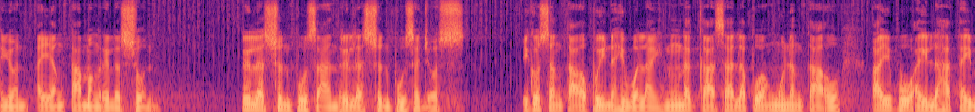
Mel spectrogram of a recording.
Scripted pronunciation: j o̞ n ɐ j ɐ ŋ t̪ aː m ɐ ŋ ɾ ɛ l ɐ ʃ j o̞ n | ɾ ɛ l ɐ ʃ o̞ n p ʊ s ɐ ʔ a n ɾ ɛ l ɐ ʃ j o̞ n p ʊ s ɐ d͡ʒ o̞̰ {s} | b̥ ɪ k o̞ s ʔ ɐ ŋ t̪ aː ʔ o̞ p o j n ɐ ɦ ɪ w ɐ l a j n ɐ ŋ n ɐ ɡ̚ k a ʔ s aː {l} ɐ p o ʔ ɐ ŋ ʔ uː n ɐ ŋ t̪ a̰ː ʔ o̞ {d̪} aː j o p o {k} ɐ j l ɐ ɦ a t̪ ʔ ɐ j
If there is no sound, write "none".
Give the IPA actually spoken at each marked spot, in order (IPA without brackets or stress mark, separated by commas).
s, l, t̪, ʔ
